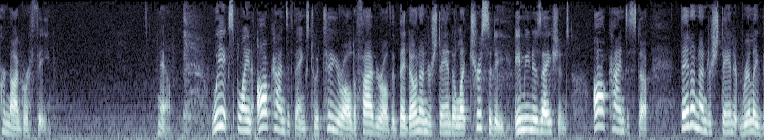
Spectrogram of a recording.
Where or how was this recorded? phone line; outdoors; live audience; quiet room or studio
live audience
